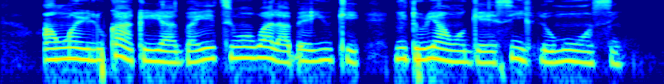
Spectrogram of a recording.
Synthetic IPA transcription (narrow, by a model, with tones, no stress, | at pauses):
a˨w̃ɔ̃˧i˨lu˨˦ka˦˨ki˨ɾi˨a˨ɡ͡ba˨je˦ti˦w̃ɔ̃˦wa˦˨la˨˦bɛ˦ju˦kʰe˦˨ | nĩ˦to˧ɾi˦a˦˨w̃ɔ̃˧ɡɛ˨˦si˦˨lo˨˦mũ˦w̃ɔ̃˧sĩ˨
